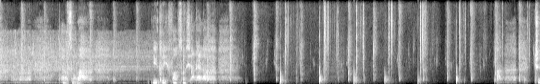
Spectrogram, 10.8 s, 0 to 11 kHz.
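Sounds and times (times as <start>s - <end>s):
speech: 1.2s - 1.9s, 3.0s - 4.2s
crisp footsteps walking on a hard floor: 3.7s - 10.8s
scuffing shuffle of feet: 5.0s - 10.8s.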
